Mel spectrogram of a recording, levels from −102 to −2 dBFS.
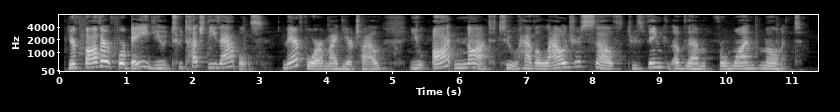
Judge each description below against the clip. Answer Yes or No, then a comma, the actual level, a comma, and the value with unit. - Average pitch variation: No, wide, 6.6 semitones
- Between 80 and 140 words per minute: Yes, slow, 135 wpm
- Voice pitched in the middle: Yes, medium, 170 Hz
